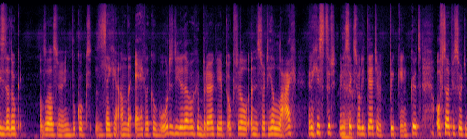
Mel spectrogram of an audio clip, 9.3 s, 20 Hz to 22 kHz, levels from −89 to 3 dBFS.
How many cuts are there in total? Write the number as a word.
one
